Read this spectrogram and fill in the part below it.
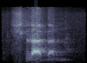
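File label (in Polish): "slaban", Kurpie dialect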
